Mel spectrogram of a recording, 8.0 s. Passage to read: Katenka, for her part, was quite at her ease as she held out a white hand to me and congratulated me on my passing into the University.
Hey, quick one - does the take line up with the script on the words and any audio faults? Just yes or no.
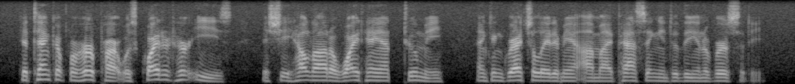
no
